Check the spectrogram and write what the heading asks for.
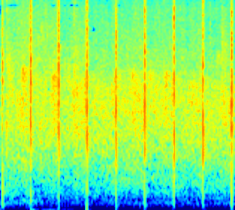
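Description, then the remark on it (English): An audience turns around and applauds the AV and sound crew in the booth, a steady hiss of many hands clapping, with one sharper clap standing out in an even rhythm roughly every third of a second. No one speaks. “So turn around, give them a hand.”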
